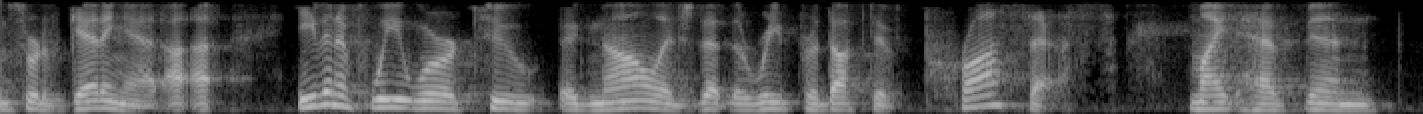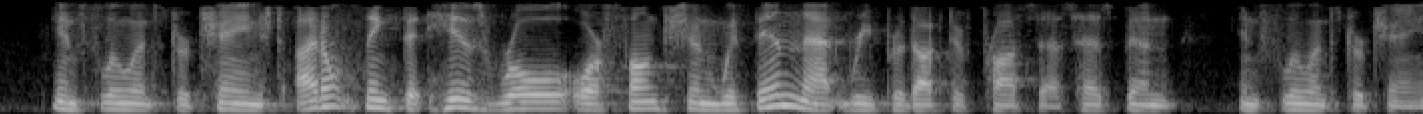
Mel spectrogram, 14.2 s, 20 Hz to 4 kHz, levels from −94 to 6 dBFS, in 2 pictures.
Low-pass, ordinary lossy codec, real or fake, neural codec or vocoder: 3.6 kHz; MP3, 32 kbps; real; none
